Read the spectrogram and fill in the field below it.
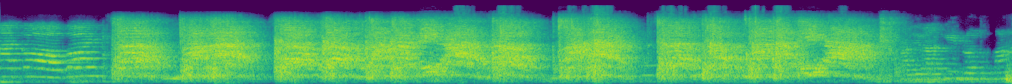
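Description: Children in a classroom clap a rhythmic cheer, the 'tepuk semangat cowboy' chant, with bursts of loud clapping and shouted voices repeating in quick patterns, led by a child, with brief talk before and after.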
